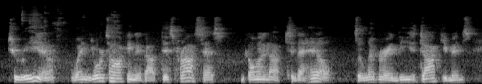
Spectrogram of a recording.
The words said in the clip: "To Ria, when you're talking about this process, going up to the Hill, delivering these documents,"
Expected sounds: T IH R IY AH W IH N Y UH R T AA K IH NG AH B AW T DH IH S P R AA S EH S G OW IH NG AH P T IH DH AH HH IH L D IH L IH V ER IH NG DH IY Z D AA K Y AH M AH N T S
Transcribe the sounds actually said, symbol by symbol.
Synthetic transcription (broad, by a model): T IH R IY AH W IH N Y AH R T AA K IH NG AH B AW T DH IH S P R AA S EH S G OW IH NG AH P T IH DH AH HH IH L D IH L IH V ER IH NG DH IY Z D AA K Y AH M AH N T S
